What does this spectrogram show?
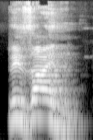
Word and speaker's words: resign: Resign, G silent, resign.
